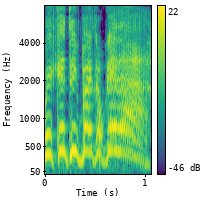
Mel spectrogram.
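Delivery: very high, failed put-on French woman's accent. Retelling what a player's wife said on his return: attempted French lady's accent. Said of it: "That's not a French lady's accent".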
